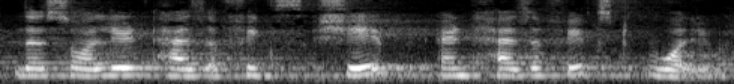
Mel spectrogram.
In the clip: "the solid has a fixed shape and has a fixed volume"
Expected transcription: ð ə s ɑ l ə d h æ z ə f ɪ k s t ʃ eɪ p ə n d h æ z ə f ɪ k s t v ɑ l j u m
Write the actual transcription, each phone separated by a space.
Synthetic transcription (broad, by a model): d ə s ɑ l ə d h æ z ə f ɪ k s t ʃ eɪ p ə n d h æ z ə f ɪ k s t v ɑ l j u m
